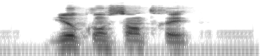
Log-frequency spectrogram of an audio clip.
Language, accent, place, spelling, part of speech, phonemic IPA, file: French, France, Lyon, bioconcentrer, verb, /bjo.kɔ̃.sɑ̃.tʁe/, LL-Q150 (fra)-bioconcentrer.wav
- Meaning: to bioconcentrate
